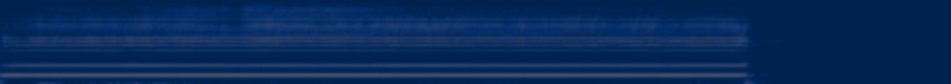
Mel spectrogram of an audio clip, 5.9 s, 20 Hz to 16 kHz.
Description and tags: One-shot from Versilian Studios Chamber Orchestra 2: Community Edition sampling project.
Instrument family: Brass
Instrument: Trumpet
Articulation: harmon mute sustain
Note: G4
Midi note: 68
Midi velocity (center): 95
Room type: Large Auditorium
Microphone: 2x Rode NT1-A spaced pair, mixed close mics
Performer: Sam Hebert
brass, g4, harmon-mute-sustain, midi-note-68, midi-velocity-95, multisample, single-note, trumpet, vsco-2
